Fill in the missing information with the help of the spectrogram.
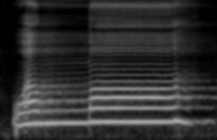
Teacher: lam pada lafaz Allah dibunyikan secara tafkhim karena sebelumnya berbaris fathah maka dibacanya tebal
